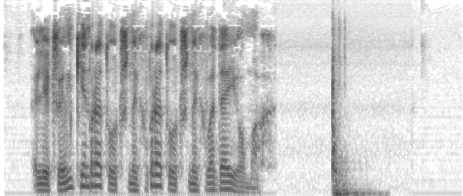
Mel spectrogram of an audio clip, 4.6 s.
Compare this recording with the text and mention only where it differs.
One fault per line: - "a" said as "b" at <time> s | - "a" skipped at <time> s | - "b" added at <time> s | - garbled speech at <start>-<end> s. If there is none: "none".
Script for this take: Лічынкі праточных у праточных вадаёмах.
none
